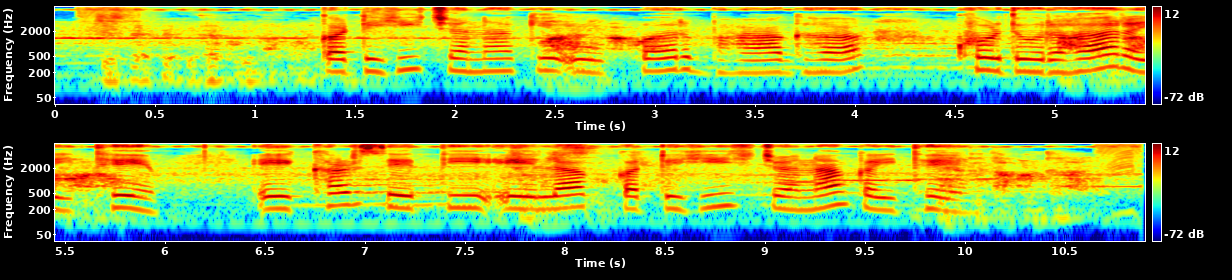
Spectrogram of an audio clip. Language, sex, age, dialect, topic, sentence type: Chhattisgarhi, female, 18-24, Western/Budati/Khatahi, agriculture, statement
